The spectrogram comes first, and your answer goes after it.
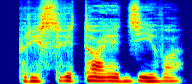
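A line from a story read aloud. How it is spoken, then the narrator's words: Breathless exhale. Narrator (Russian): выдохнул Гудфруа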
